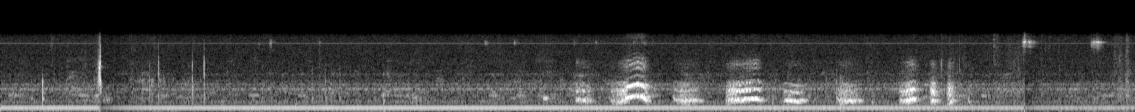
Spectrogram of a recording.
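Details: Three-week-old Miniature Schnauzer puppies playing indoors. A cluster of short, high, whiny yelps and squeals comes in the second half, several in quick succession, over a steady low electrical hum.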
